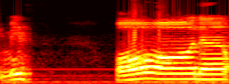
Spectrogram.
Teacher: قوف کو موٹا کر کے پڑھنا ہے، قال الف مدہ، الف سے پہلے زبر، قوف کو کھینچنا بھی ہے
